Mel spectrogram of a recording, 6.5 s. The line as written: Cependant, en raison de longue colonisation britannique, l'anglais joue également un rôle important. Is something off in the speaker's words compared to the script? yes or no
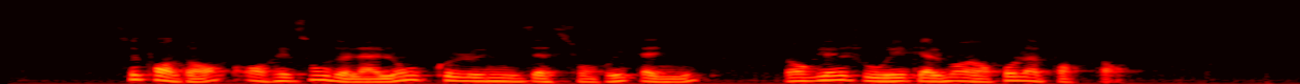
yes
